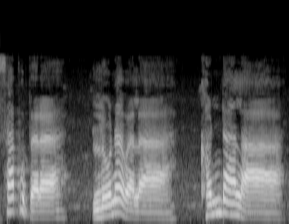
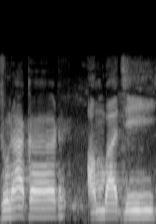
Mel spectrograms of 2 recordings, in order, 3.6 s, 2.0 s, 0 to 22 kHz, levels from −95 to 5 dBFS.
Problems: none marked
